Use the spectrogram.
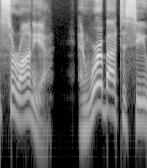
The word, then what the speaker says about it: Soraniwa: It's called Serania, and we're about to see what makes it tick. So, the platform we're digging into is called Soriniwa, and that's pronounced so raniwa.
